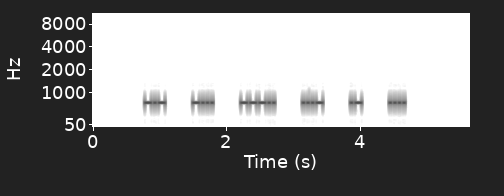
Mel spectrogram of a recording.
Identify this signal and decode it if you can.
Morse code, heard as a keyed tone, about 36 wpm, spaced as for 16 wpm, 700 Hz. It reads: KB8VAH
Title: USA Call Signs - 6 Characters - 4x Character Spacing - 35wpm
